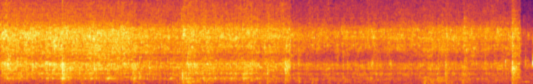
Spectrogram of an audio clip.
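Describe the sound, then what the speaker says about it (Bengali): Bata fish sizzles steadily in hot mustard oil in a wok, a loud, even, crackling hiss that runs the whole time, broken by a few sharper spits and pops, with no voices. "এক পিঠটা ভাজা হয়ে গেছে, আর এক পিঠটা উল্টিয়ে দেবো।"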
